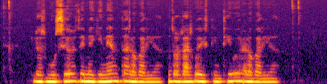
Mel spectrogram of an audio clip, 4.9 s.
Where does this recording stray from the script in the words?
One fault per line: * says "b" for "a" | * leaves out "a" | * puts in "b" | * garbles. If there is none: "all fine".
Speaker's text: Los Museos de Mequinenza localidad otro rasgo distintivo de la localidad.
all fine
